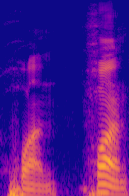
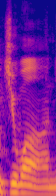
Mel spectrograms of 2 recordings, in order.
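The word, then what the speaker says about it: Jewan: 23 year old nails that's pronounced juan juan excuse me actually no it's not it's j-e-w-a-n oh my gosh it's actually juwan yes i'm sorry i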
